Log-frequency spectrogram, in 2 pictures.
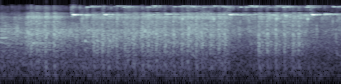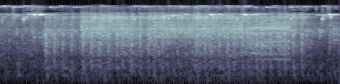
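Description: Sound effect of rapid gunfire, many shots running together into a dense crackle, in three long bursts with short breaks between.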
